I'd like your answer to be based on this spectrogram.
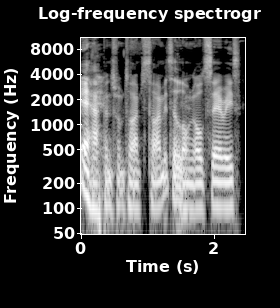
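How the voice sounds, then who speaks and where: A man's voice: lowish voice, steady tone, a little fast, vocal fry, a bit bright, no echo, studio quality. A man chatting casually as a podcast host. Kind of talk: casual chat.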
